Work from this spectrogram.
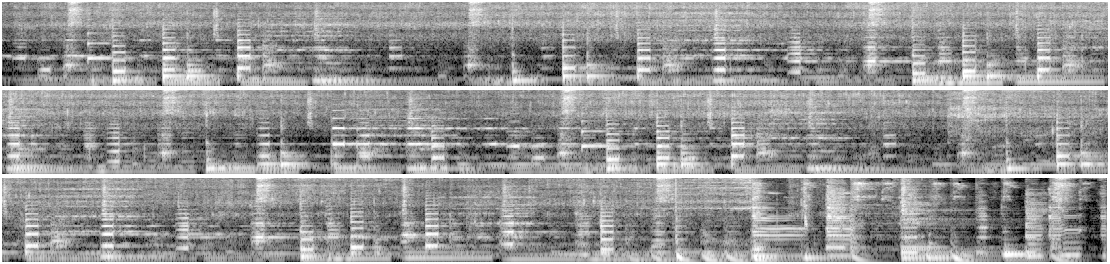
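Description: Steady, loud sizzling and crackling of chicken pieces browning in a hot pan for bourbon chicken, continuous throughout with occasional stirring scrapes, close up.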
